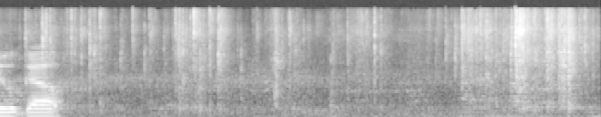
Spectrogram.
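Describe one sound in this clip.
A foil wrapper crinkles in someone's hands.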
